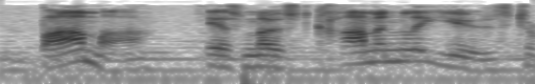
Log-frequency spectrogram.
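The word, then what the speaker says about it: בָּמָה: which Satan fell is Strong's Hebrew word 1116 pronounced Bama is most commonly used to refer to a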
